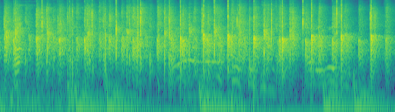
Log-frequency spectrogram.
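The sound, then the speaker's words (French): An audience applauds steadily for the full four seconds, a dense, loud patter of many hands with scattered voices and cheers mixed in and a low pulsing thump underneath. “Allez-y, applaudissez-vous, il n'y a pas de problème.”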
